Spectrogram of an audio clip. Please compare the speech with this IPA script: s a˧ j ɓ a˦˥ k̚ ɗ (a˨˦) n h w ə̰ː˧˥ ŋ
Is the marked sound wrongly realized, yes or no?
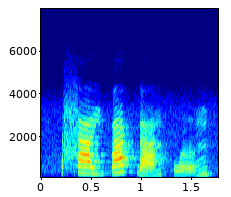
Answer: no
